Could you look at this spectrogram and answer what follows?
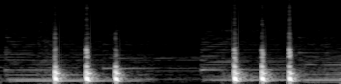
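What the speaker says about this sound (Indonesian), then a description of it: "mereka pun kemudian mengetuk pintu rumah tersebut" Knuckles rap on a house door in two sets of three firm knocks separated by a short pause, close and distinct over quiet room tone.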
